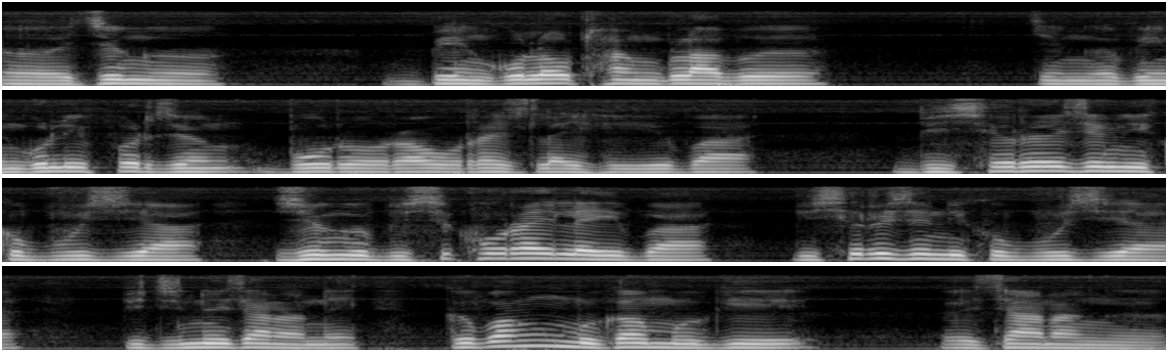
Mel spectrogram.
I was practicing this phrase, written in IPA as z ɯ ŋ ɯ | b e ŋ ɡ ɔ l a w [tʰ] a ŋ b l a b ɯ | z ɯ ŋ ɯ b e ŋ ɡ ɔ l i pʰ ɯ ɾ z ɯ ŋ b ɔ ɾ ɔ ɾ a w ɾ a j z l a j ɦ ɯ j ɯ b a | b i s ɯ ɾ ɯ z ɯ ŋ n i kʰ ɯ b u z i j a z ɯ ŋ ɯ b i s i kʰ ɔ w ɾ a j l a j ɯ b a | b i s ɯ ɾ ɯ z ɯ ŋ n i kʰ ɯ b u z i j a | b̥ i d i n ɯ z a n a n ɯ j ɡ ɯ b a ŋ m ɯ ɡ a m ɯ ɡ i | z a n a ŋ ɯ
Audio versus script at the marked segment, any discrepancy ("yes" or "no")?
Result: no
